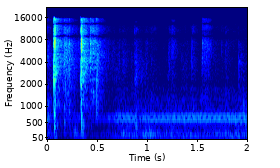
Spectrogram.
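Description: ASG Ingram M11 CO2 BB air pistol fired twice in quick succession, two sharp pops about a third of a second apart in the first half second.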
